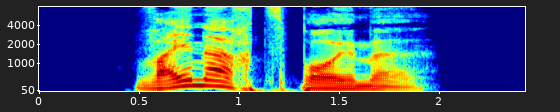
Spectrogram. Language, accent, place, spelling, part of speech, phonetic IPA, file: German, Germany, Berlin, Weihnachtsbäume, noun, [ˈvaɪ̯naxt͡sˌbɔɪ̯mə], De-Weihnachtsbäume.ogg
- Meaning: nominative/accusative/genitive plural of Weihnachtsbaum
